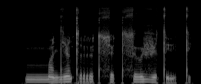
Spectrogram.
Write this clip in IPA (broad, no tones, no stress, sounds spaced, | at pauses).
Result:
mː ɑ̃ dʲ ɑ̃ t r u t s ø t s ɯ vʲ ɑ t ḭ t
